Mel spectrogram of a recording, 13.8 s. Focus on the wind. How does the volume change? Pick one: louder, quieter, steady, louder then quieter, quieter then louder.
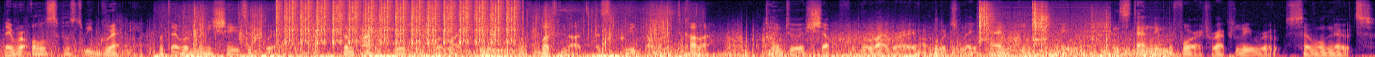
louder.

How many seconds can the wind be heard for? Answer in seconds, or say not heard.
12 s.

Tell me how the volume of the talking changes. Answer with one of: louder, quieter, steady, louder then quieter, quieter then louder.
steady.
